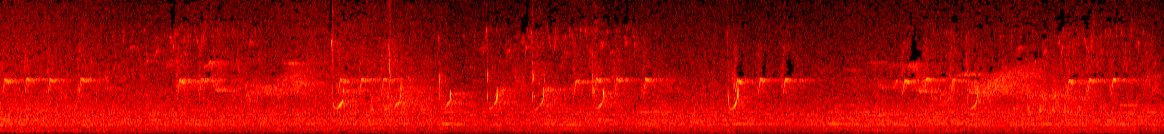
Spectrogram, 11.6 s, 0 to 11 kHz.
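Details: A Eurasian nuthatch (Sitta e. europaea) in Vilnius, Lithuania, in June 2017 gives short, sharp, high notes at irregular intervals over a busy background of other twittering birds.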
